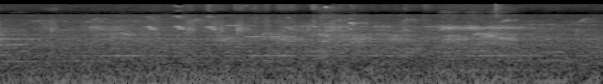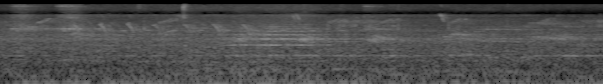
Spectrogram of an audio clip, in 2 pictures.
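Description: Babblers calling: many short chirping notes, often overlapping, over low background noise with a faint steady hum.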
